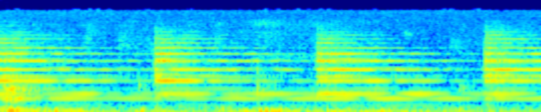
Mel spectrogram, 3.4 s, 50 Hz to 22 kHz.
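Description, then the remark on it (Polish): A church bell tolls steadily at 12 o'clock for the Angelus, striking about once per second, each ringing stroke overlapping the long humming decay of the last, with no voices present. “No i widzicie, bije dzwon i co to znaczy?”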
